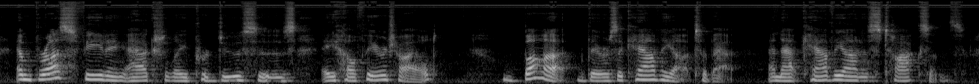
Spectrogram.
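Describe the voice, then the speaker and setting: Speaking very slowly, a woman uses a medium pitch with ordinary pitch variation. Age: 70s. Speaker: physician and author. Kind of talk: interview.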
